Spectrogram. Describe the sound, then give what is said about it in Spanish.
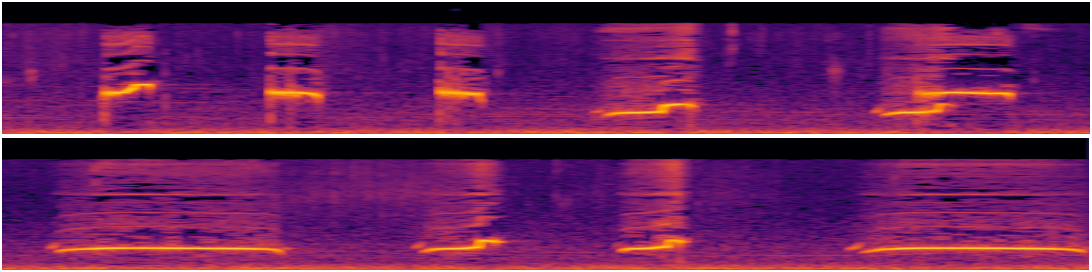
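An ocarina mimics birdsong with breathy, hollow whistled notes, starting as quick upward-sliding chirps and then stretching into longer held tones with pauses between. It sounds clear, with no voices. “Bueno, acá tenemos también unas ocarinas para generar sonidos de pájaros.”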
